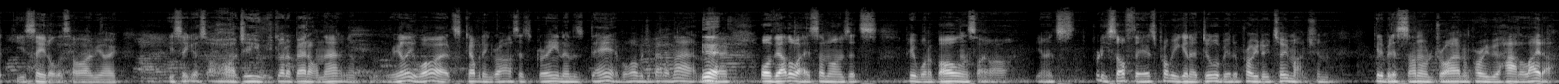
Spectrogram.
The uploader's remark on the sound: Live from Mandurah CC. Recorded LIVE (listen for the typical vibe from cricket clubs across the land on a Thursday selection night), we venture to downtown Mandurah.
